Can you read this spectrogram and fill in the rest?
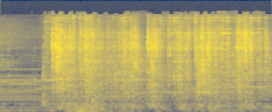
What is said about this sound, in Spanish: El guardia armado obedece y acciona los cerrojos.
